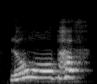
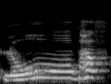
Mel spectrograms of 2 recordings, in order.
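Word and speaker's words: लोभः: The same word there, the bha mahaprana followed by that visarga, which is being pronounced as fa because it is followed by the letter pa in the word pravritti.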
